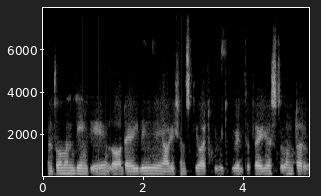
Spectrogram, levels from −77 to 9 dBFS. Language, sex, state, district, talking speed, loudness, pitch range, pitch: Telugu, male, Andhra Pradesh, Krishna, 110 wpm, -20 LUFS, 125-135 Hz, 130 Hz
